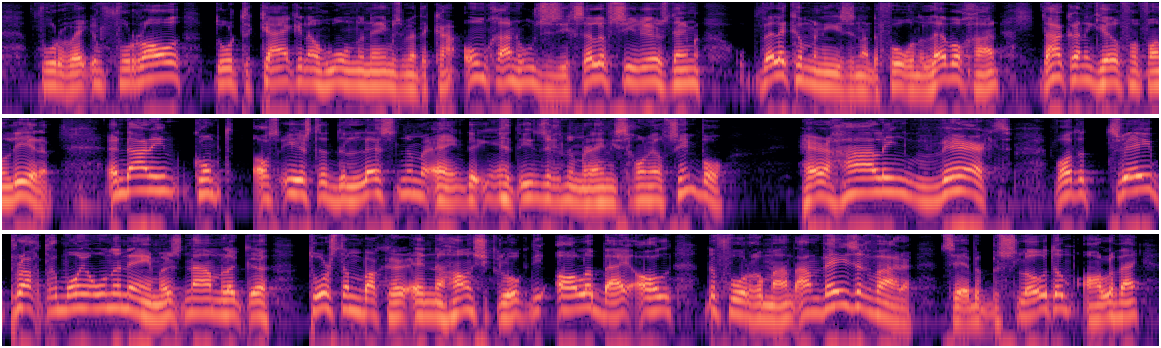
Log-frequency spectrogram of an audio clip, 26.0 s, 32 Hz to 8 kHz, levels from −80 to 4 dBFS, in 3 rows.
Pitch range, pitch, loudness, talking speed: 140-195 Hz, 155 Hz, -17 LUFS, 185 wpm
